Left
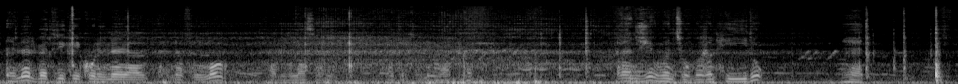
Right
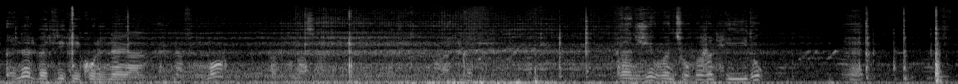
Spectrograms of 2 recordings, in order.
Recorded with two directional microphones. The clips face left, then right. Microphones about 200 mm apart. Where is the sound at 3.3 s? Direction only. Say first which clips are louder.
Right 2 dB; 45° right (ahead or behind).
